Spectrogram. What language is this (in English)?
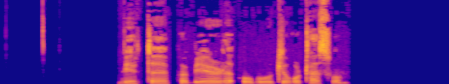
Pashto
